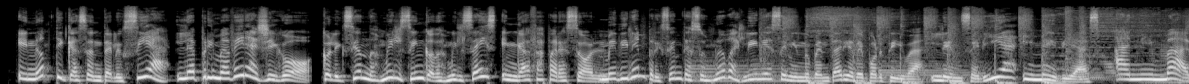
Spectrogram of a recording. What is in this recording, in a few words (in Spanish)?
locucion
